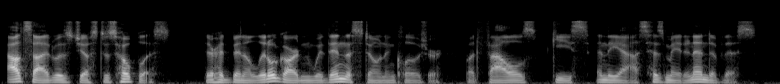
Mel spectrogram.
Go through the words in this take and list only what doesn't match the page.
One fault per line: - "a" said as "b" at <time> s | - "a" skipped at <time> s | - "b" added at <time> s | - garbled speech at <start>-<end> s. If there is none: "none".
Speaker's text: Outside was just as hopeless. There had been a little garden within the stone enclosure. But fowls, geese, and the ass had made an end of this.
- "had" said as "has" at 6.5 s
